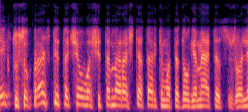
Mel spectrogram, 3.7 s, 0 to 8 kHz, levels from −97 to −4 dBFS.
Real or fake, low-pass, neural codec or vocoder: real; 7.2 kHz; none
